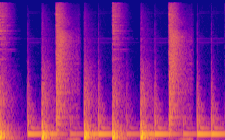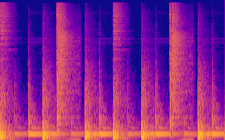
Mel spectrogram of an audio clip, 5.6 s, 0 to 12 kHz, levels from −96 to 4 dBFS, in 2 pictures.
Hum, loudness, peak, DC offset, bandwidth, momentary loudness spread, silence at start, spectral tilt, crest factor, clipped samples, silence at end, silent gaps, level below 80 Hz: none; -21 LUFS; -2 dBFS; under 0.1%; 11.5 kHz; 5 LU; 0 s; -6 dB/octave; 18 dB; under 0.1%; 0 s; none; -30 dBFS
